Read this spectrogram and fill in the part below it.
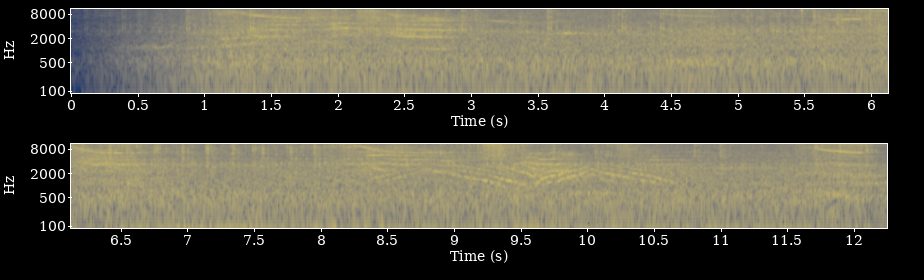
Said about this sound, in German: die Wahlgesänge, okay, erkenne ich, aber dann dieses Klicken das und dieses Klick, genau.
